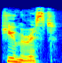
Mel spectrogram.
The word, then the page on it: humorist: British English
